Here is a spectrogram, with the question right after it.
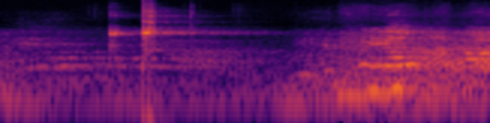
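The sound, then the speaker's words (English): Two quick glass clinks, bright with a short ringing tone, as glasses touch in a toast; a low murmur of voices rises afterward. “Let's do a toast. Here's to the continuance of apples and cider, and all of us, the bees, the days, the seasons, the years.”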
